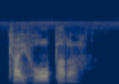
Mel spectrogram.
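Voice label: "kaihopara", Māori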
